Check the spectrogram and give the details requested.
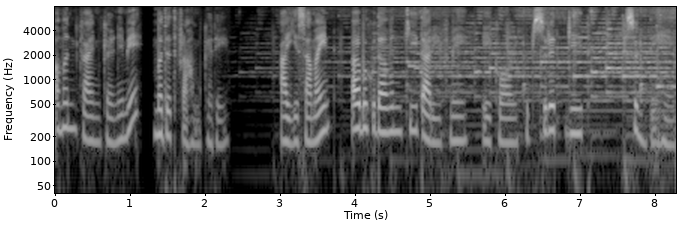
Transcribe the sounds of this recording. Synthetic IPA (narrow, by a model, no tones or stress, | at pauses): ɐmənkaːɪmkɐɾnemẽ | mɐd̪əd̪fɾa̰ːɦəmkɐɾeː | aːjesaːmaːɪnɐbxʊd̪aːʋə̃nd̪kit̪aːɾiːxmẽeːkɔːɾxuːbsuːɾət̪ɡiːt̪sʊnt̪ḛɦɛ̃ː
